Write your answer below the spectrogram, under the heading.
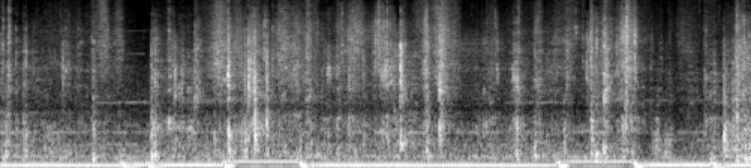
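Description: Cardboard speaker box being opened and handled, its flaps and tabs rustling and clicking over and over, over music with a deep bass line.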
